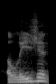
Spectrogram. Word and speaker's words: Allegiant: they're gonna go into allegiant stadium is that how you say it yeah that's how you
